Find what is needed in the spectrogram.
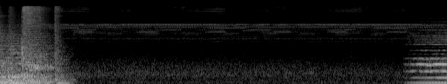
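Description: A dramatic music cue cuts off under a second in. It leaves faint, steady night-time cricket chirping, a thin unbroken high trill.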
